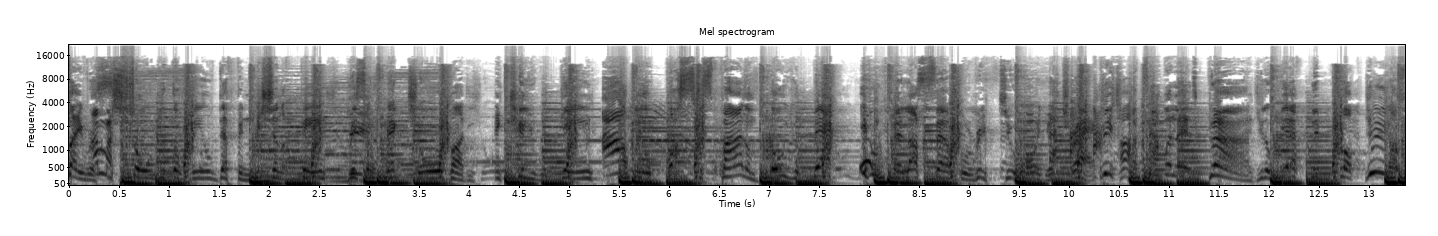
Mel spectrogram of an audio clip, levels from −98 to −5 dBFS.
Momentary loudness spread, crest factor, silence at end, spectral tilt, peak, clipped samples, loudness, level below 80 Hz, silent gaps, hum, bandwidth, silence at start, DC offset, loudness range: 6 LU; 8 dB; 0 s; -4 dB/octave; 0 dBFS; 3%; -9 LUFS; -10 dBFS; none; none; 16 kHz; 0 s; under 0.1%; 1 LU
